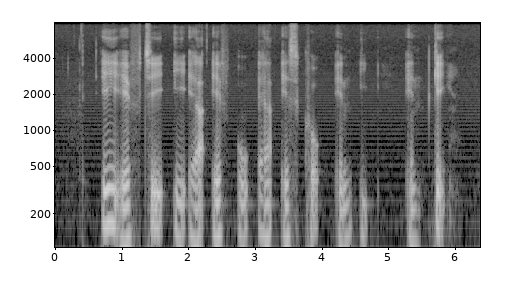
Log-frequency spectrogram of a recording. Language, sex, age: Danish, male, 33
